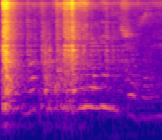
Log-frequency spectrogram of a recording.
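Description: A brief breathy hiss, then a person's soft, low voice murmuring quietly for about a second.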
